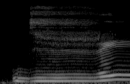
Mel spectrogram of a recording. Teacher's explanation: на першому місці твердий приголосний Дж на другому місці голосний звук и і на останньому третьому місці твердий приголосний п в цьому слові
